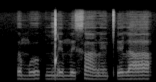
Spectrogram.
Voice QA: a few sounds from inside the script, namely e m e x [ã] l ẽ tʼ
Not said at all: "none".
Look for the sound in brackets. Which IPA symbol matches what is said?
ã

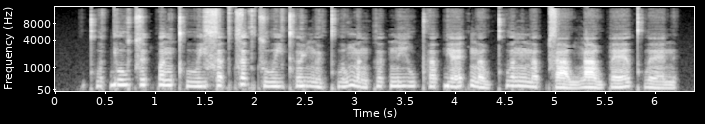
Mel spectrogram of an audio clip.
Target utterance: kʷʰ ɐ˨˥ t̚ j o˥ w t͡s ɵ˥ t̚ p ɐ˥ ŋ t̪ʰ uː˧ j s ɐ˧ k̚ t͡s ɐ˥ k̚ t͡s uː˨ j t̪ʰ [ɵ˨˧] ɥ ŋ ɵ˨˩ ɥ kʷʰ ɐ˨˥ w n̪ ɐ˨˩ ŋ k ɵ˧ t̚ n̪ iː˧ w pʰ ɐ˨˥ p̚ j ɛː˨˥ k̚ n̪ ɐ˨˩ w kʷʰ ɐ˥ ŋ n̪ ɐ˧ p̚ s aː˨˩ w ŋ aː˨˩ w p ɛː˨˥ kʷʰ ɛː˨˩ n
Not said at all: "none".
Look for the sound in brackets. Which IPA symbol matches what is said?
ɵ˧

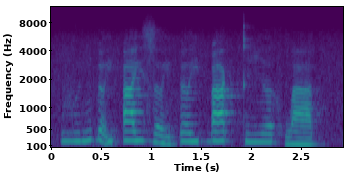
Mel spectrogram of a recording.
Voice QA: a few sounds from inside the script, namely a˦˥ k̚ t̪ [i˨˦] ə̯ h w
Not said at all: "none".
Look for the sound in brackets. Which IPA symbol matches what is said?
i˧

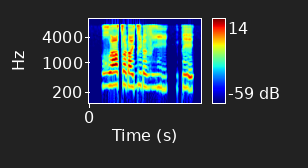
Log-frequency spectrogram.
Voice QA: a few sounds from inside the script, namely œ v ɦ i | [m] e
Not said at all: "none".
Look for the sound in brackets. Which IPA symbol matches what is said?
p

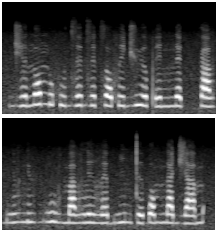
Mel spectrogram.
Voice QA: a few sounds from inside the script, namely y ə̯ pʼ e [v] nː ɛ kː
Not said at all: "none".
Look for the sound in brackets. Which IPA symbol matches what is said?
none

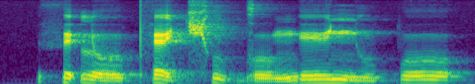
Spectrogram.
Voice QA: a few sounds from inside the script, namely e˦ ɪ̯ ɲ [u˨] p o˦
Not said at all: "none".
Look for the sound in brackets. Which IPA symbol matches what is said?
u˨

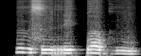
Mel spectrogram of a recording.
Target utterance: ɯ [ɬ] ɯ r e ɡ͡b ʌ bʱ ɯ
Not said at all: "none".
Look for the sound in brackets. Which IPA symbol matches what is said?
s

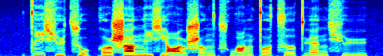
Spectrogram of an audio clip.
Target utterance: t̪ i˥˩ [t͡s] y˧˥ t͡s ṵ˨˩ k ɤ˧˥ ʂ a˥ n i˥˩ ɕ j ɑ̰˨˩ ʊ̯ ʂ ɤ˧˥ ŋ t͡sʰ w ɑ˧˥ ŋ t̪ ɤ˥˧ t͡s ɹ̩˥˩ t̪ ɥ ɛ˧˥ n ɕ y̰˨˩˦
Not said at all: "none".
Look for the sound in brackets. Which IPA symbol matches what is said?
ɕ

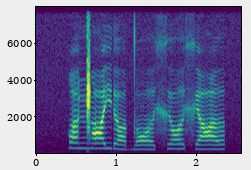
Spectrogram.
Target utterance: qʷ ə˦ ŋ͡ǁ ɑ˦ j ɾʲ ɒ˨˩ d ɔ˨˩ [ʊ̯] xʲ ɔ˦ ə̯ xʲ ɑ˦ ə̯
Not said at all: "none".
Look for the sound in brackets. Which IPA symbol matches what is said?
ə̯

